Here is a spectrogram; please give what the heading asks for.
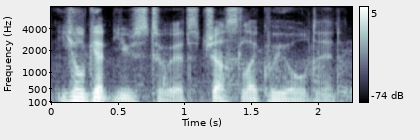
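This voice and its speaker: A man playing a wry, low-voiced vampire clerk. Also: lively intonation, moderate pace, vocal fry. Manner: matter-of-fact, wry, bureaucratic. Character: male vampire intake officer, dry, patient. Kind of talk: audio roleplay.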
